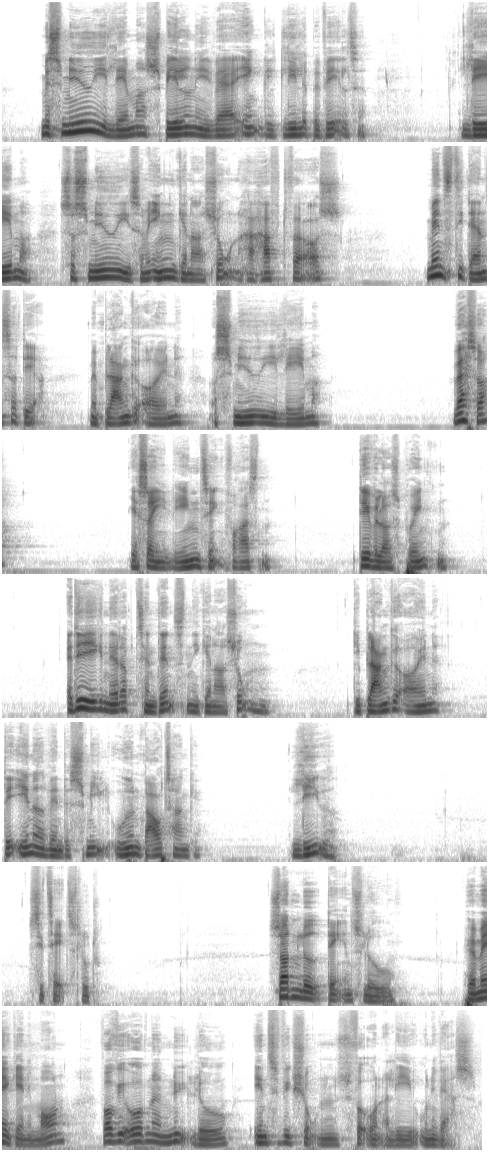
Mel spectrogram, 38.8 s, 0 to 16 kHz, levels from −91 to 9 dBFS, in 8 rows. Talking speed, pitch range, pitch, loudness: 120 wpm, 110-135 Hz, 120 Hz, -22 LUFS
